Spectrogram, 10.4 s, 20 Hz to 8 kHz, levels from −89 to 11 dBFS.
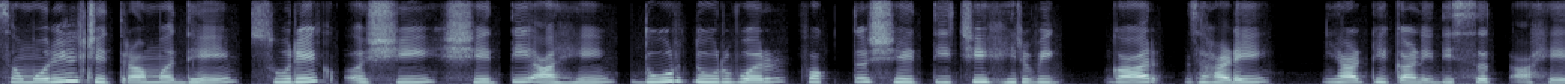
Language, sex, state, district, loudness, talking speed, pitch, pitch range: Marathi, female, Maharashtra, Aurangabad, -19 LUFS, 100 wpm, 275 Hz, 265-300 Hz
